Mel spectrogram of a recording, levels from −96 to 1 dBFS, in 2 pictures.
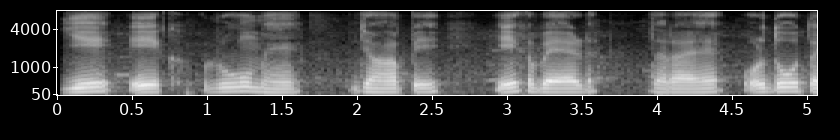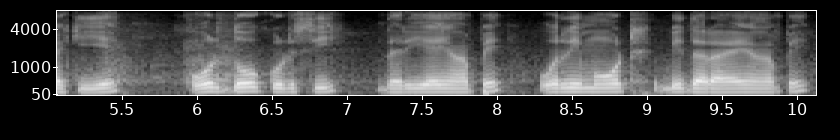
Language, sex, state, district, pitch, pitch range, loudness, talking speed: Hindi, male, Uttar Pradesh, Shamli, 135 Hz, 125-140 Hz, -17 LUFS, 160 wpm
